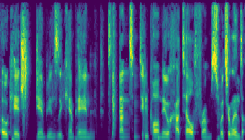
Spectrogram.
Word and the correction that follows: Neuchâtel: Neuchâtel. – Oh, so it's like French pronounced.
